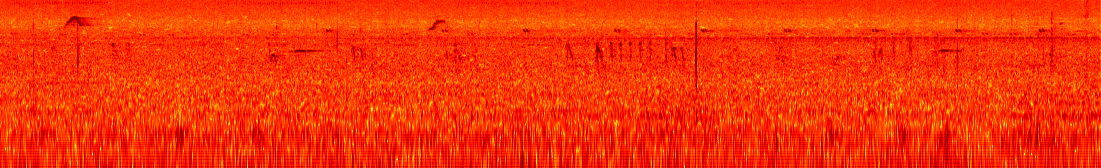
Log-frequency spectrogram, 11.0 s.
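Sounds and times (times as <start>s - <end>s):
low background noise: 0.0s - 11.0s
soft ticks: 0.2s - 1.0s, 3.3s - 3.7s, 6.7s - 7.2s, 8.8s - 11.0s
faint bird chirps: 0.4s - 1.9s, 2.5s - 11.0s.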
